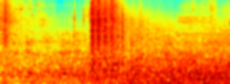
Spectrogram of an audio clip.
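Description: A short burst of rapid full-auto airsoft fire about a second in, over the steady noise of a busy exhibition hall.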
